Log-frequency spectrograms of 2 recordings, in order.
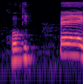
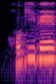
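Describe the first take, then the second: First: The b sound is tensed and hard. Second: The b sound is plain and soft. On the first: The speaker calls it right. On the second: The speaker calls it wrong.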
